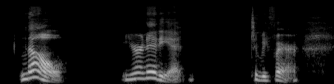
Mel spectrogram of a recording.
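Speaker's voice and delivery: plain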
